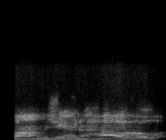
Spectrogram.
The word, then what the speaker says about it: Bong Joon Ho: want to make sure i'm not saying his name wrong bong joon ho uh is doing uh an incredible job again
